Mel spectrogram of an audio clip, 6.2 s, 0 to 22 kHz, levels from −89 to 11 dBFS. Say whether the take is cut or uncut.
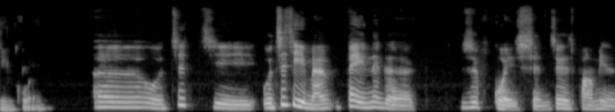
uncut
